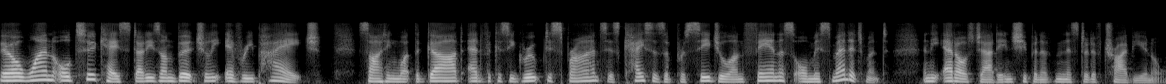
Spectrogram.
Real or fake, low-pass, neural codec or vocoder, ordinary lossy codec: fake; 7.2 kHz; codec, 16 kHz, 0.2 kbps, FocalCodec; Opus, 64 kbps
